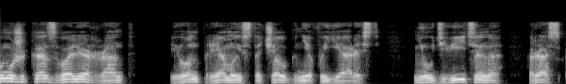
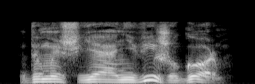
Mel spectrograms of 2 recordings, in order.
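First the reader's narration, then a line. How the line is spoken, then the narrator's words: Hiss. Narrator (Russian): прошипел второй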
